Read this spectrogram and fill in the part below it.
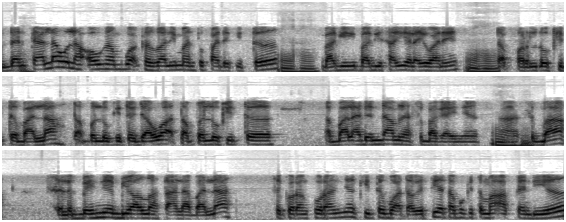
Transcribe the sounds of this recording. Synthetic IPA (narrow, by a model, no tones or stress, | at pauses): dankalawlahoɣaŋbuaʔ̪̚kəzalimant̪upadakit̪əbaɡibaɡisajəlaiwanit̪a̰ʔpərlukit̪əbalaht̪a̰ʔpərlukit̪əd͡ʒawaʔt̪apərlukit̪ə | balahdəndamlansəbaɡajɲə̃əsəbap̚ | sələbɪhɲə̃biaɑlˠːɑht̪aalabalas | səkuɾaŋkuɾaŋɲə̃kit̪əbuaʔ̪̚t̪aʔɡət̪iat̪awp̬ʊnkit̪əmaʔafkandiə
